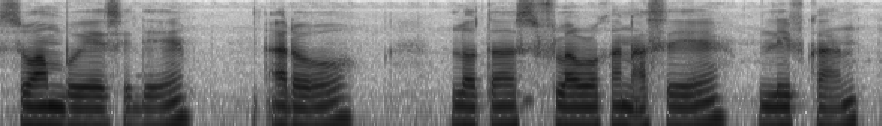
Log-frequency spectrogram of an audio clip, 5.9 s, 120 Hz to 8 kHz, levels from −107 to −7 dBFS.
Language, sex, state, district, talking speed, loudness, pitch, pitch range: Nagamese, male, Nagaland, Dimapur, 110 wpm, -20 LUFS, 115 Hz, 110-120 Hz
